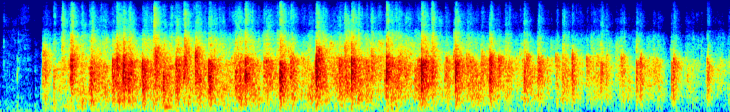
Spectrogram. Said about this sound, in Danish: Det var studenterne på Valkendorfs Kollegium i København, der klappede af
